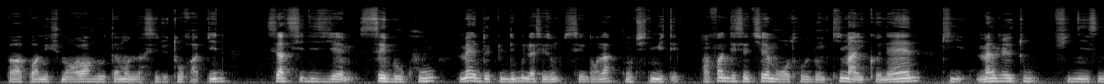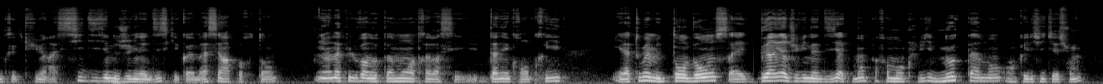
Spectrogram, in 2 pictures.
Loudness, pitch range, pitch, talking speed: -21 LUFS, 120-145 Hz, 130 Hz, 235 wpm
